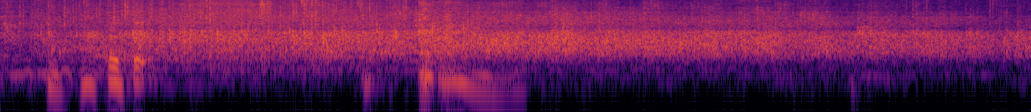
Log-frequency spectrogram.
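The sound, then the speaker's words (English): Audience applause as three directors, covering preschool, kids and students, are welcomed to the stage. Steady, dense clapping continues throughout, with a voice briefly heard over it. “So guys, welcome to the stage. You guys give them a hand.”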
